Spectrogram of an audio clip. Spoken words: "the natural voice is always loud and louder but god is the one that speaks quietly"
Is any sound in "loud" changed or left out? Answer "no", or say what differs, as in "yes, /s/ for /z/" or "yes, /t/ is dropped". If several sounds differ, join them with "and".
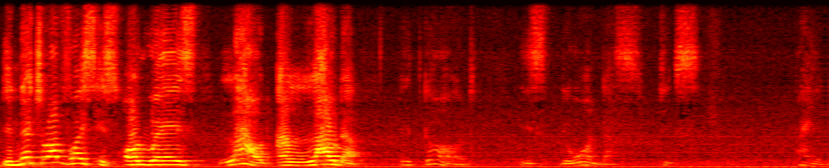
no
